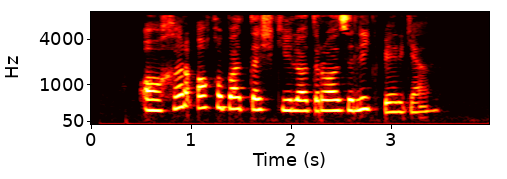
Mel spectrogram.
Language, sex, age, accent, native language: Uzbek, female, under 19, Navoiy, Uzbek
